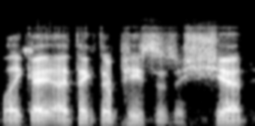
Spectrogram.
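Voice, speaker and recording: Lowish, very bright, hesitant man. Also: unhurried, smooth, dry recording. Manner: hesitant, rambling, searching for words. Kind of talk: casual political discussion.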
